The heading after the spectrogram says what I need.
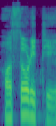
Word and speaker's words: authority: authority, 예, th 권위, 발음 가운데 조심해 있는 말.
